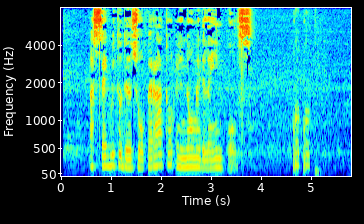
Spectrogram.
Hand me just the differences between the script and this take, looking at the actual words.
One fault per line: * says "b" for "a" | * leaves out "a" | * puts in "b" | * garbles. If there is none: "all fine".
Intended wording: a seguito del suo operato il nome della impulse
all fine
